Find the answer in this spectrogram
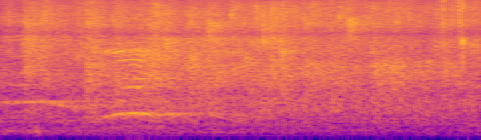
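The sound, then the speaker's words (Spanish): A church audience applauding steadily during a Spanish-language sermon, a dense, even wash of many hands clapping that holds at a constant level for a few seconds. “Dale ese aplauso al Señor.”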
